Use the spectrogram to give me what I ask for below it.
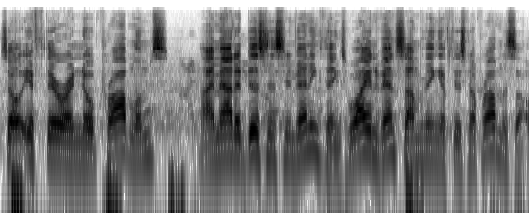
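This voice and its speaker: Over noticeable background noise, a man with a high pitch and lively intonation talks at a moderate pace. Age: 60s. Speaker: skydiving gear inventor and company owner. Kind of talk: casual interview. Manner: relaxed, conversational.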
